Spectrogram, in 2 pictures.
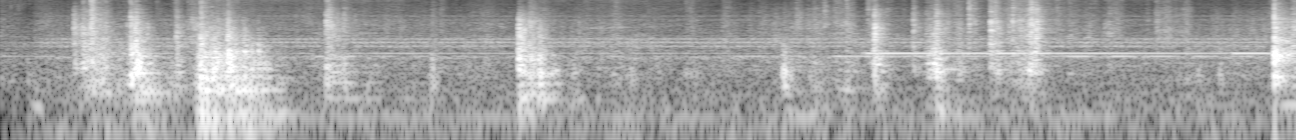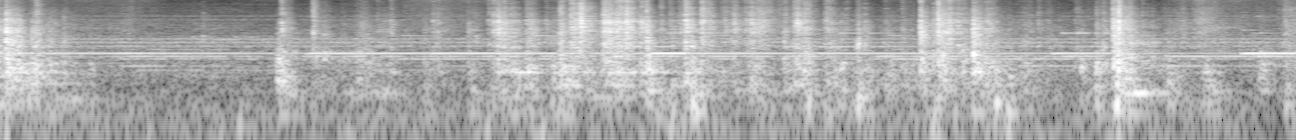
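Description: Plastic downspout parts and a flexible corrugated downspout pipe being handled and refitted. The sound is a run of irregular knocks, clicks and scraping of plastic, with a faint steady high tone through the second half.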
